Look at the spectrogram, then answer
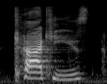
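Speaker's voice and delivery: very loud Boston accent, broad vowels on khakis. Joking that car keys sounds like khakis, said in a Boston accent. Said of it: "Sounds like you're saying khakis in a Boston accent".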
